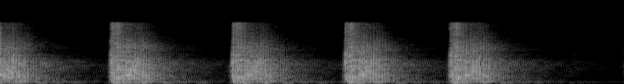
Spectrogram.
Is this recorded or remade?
remade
